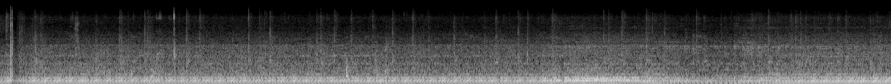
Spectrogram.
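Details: Ford Ranger 2.3 four-cylinder, 5-speed, with headers, straight pipe and Thrush glasspack, recorded near the exhaust: deep, steady burble swelling cleanly on a short rev and settling back; loud but healthy normal exhaust note.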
